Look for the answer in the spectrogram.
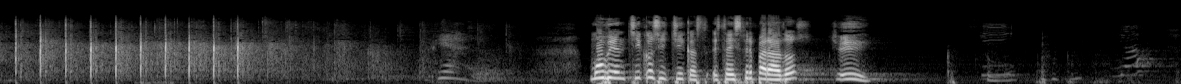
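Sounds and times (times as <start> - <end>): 
audience applause: 0.0 - 5.3
speech: 4.4 - 4.9, 5.9 - 8.8.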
